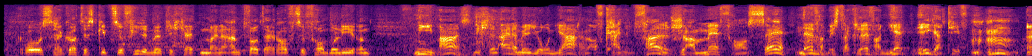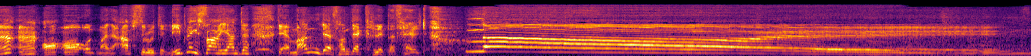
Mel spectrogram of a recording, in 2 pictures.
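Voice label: "Nein", German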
